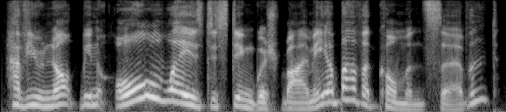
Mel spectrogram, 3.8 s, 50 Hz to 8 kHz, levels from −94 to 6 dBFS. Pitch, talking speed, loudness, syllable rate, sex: 175 Hz, 205 wpm, -17 LUFS, 5.8 syllables/s, male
